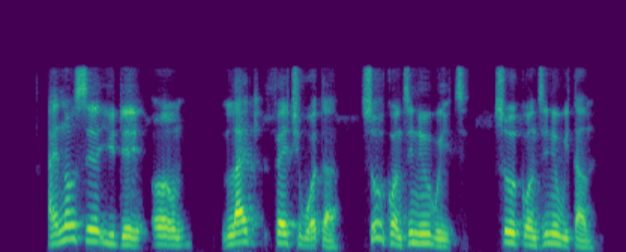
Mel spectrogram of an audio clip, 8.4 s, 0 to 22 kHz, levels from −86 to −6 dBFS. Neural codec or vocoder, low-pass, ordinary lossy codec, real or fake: codec, 16 kHz, 0.8 kbps, ZipCodec; 7.2 kHz; none; fake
